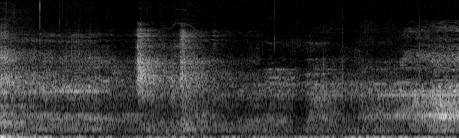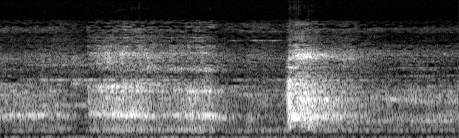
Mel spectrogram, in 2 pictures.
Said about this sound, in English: That other barking is dogs in the facility, but listen to this. You hear that growl? She's growling, and she has to take a breath. She's got that thing in her mouth. She does not want to move, and you better not move either.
